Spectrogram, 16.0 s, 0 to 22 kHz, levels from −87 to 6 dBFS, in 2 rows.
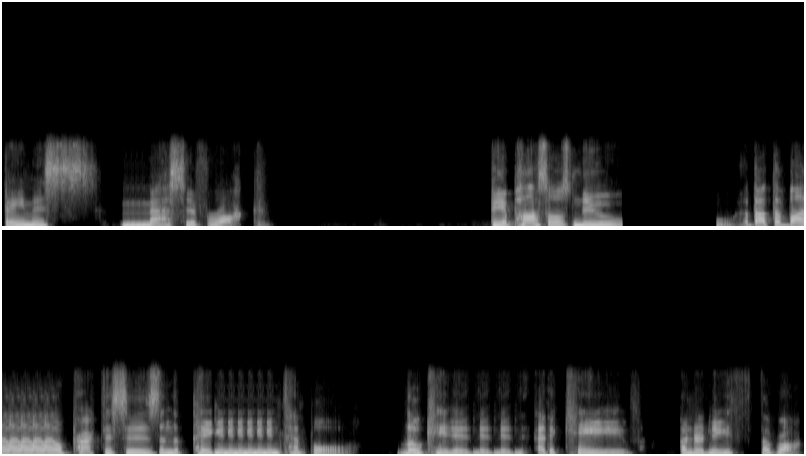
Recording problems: garbled, watery; badly; nothing above 8 kHz
audio stuttering; 4 times, first at 1 s
audio cutting out; at 6 s for 1 s

